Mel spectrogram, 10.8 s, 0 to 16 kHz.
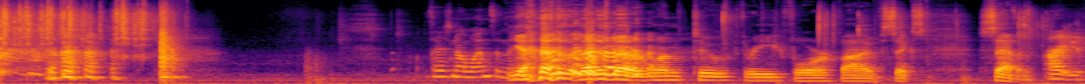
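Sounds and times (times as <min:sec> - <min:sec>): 
laughter: 0:00.0 - 0:01.2, 0:05.2 - 0:06.8
twelve dice rolled and rattling across a hard surface: 0:00.0 - 0:01.9, 0:07.2 - 0:10.8
speech: 0:00.5 - 0:01.8, 0:04.3 - 0:10.8.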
